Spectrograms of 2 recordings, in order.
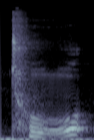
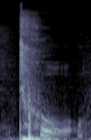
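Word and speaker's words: Tu (吐): Next, from Allison Kerrigan on Tu or Tu in context. This is the character that either means spit on the ground when it's pronounced Tu, third tone, or it means to vomit if it's tu, right?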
